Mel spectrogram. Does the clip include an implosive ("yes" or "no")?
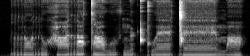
no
